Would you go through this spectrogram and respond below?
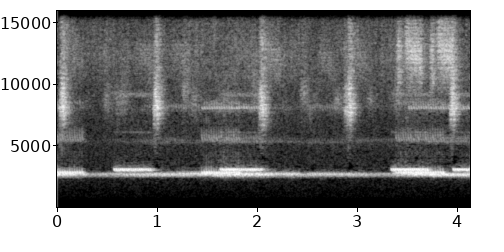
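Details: Warm summer night in Bulgaria, crickets chirping in the grass: a continuous shrill trill swelling and fading, joined by short higher pulses roughly every second, captured with a surround microphone.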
